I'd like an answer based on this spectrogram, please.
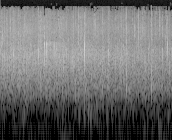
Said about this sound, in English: Let's give them another applause. Thank you so much.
